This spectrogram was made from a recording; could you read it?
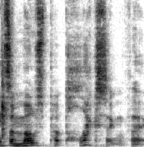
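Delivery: loud, high-pitched, laid-on southern drawl. Improvising a puzzling medical case for Doctor Mudd in a Benoit Blanc accent. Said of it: "slide all the way to Benoit Blanc with this accent".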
